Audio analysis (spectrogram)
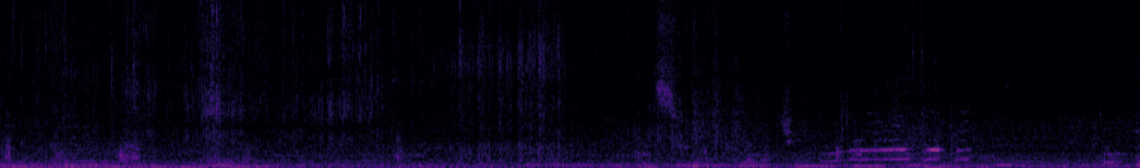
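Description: Chickens clucking close by while they peck at kitchen scraps on a farm, with short, irregular calls scattered over steady background noise.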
